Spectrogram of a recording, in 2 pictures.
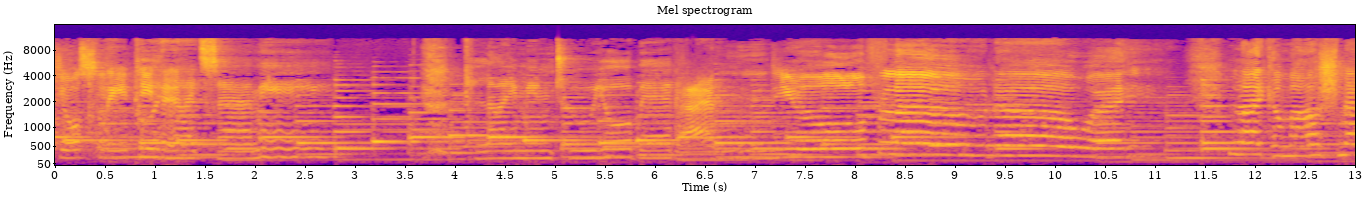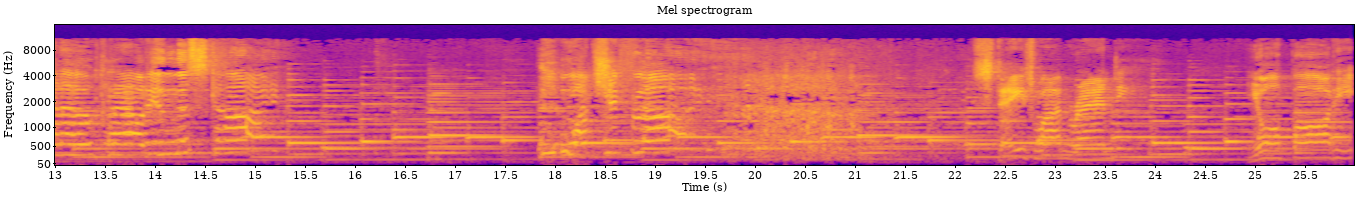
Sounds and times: Lullaby: 0:03.7 - 0:15.4.

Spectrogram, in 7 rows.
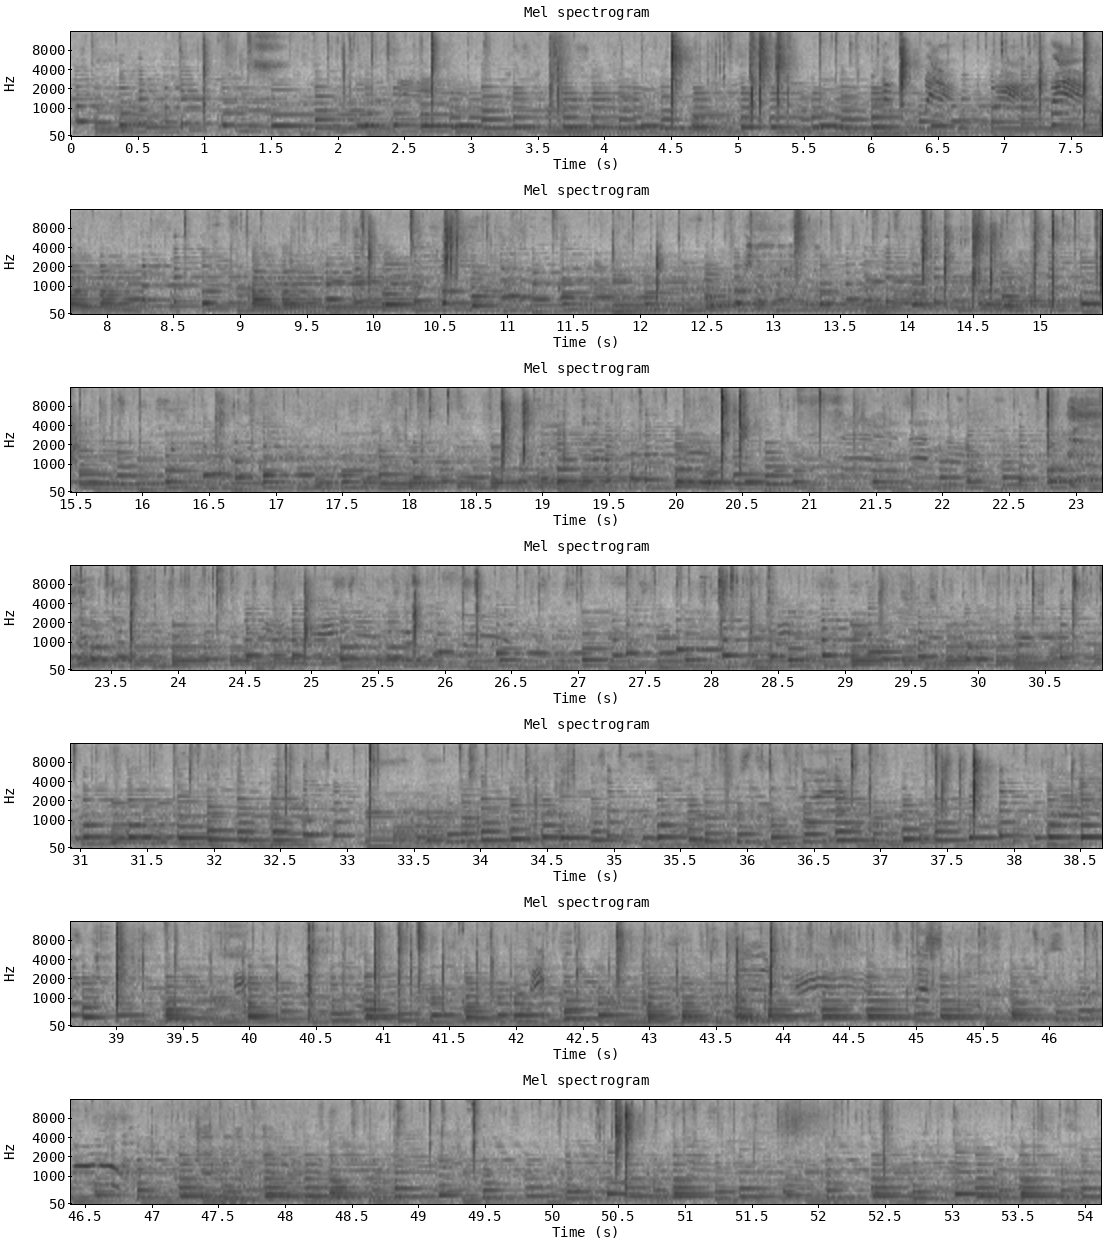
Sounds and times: Fire: 0:00.0 - 0:54.1
Piano: 0:00.0 - 0:54.1.

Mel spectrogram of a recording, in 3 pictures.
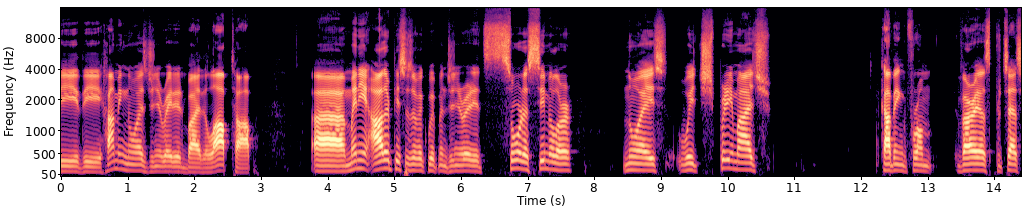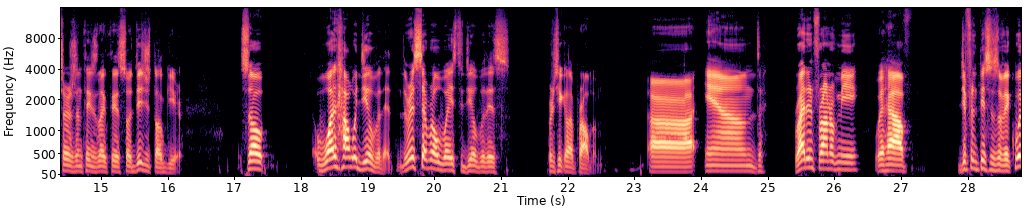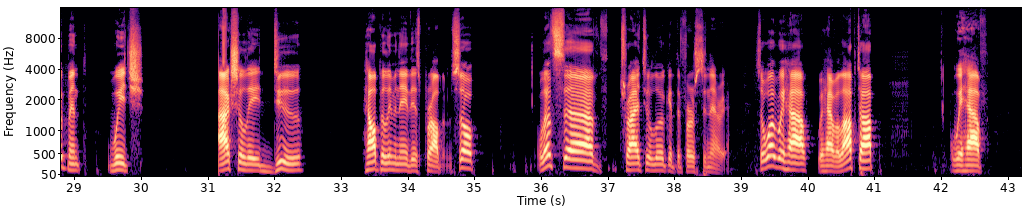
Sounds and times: Speech: 0:00.0 - 0:03.0, 0:03.8 - 0:07.7, 0:08.4 - 0:10.7, 0:12.2 - 0:16.3, 0:17.1 - 0:17.6, 0:18.2 - 0:27.2, 0:27.8 - 0:30.1, 0:31.2 - 0:32.5, 0:33.3 - 0:35.1, 0:35.9 - 0:41.1, 0:42.0 - 0:42.8.

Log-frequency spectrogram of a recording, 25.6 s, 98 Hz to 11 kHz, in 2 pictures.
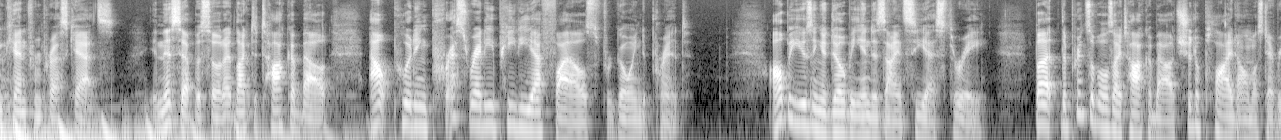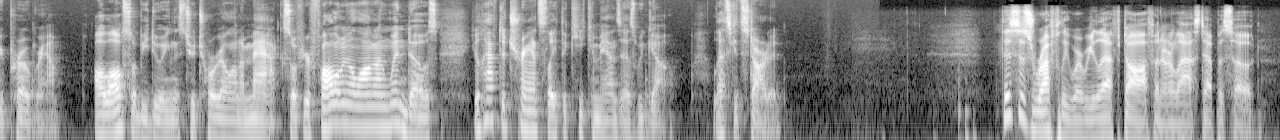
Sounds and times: Speech: 0:00.0 - 0:07.0, 0:07.7 - 0:20.7, 0:22.8 - 0:25.5.

